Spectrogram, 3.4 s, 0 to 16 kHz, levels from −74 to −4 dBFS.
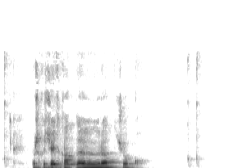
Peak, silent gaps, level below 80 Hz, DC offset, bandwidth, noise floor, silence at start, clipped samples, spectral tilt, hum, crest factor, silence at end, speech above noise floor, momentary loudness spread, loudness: -8 dBFS; none; -64 dBFS; under 0.1%; 11.5 kHz; -77 dBFS; 0.5 s; under 0.1%; -6.5 dB/octave; none; 18 dB; 1.25 s; 54 dB; 24 LU; -24 LUFS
